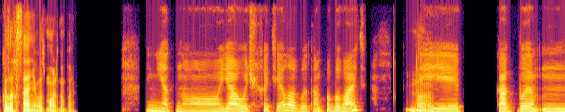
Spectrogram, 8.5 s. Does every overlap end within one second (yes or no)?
yes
